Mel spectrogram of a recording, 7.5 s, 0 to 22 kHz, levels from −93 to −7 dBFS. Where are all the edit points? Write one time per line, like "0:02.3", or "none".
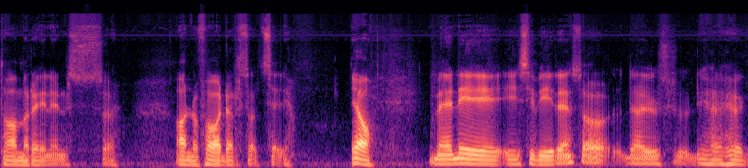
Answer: none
